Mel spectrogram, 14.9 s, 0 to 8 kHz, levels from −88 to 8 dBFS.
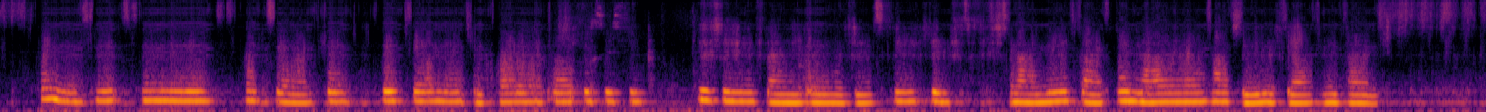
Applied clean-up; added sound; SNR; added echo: neural separator model SepFormer DNS4.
